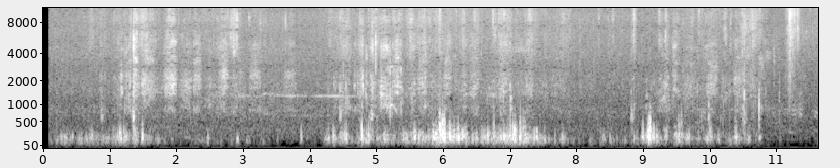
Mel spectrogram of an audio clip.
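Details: A French Bulldog hitting a ball like a circus seal gives low, hoarse grunts and short honking barks in uneven bursts.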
